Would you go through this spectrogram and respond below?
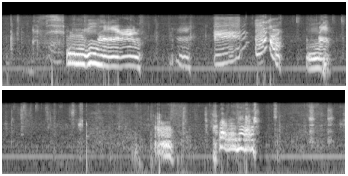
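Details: Indoor Wire Fox Terrier talking to its owner near a futon. It gives several sliding, warbling whines and yodel-like moans in irregular bursts, with sniffing, shuffling and a steady low hum between them.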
